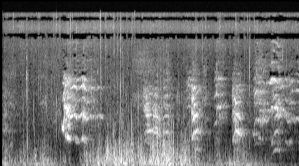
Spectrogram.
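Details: Two beagles, Whiskey River (Rio) and his sister Ripley, bay while running a snowshoe hare through woods after fresh snow and sleet turning to rain. Ringing, harmonic bays start after a quiet moment and repeat in quick bursts over a heavy low rumble.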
